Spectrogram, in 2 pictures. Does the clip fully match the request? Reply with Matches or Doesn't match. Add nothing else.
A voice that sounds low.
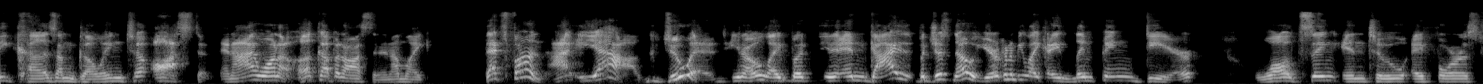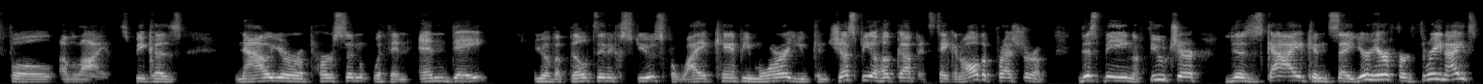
Doesn't match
